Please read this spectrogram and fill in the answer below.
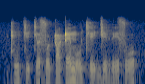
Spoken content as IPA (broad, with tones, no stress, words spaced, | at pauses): cʰu˨˥cɪ˩˧cə˨˥ so˨˩ ʈɒ˨˩ʈɛ˨˥mo˩˧ cʰe˩˧ɟe˨˩re˩˧ so˨˥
